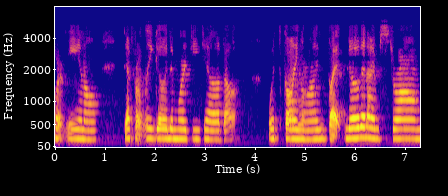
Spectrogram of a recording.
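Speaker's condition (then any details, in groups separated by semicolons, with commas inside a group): Cerebral palsy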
